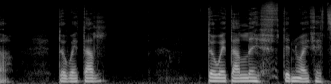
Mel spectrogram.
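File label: "lifft" Welsh, spoken word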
